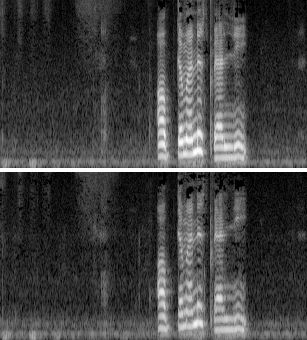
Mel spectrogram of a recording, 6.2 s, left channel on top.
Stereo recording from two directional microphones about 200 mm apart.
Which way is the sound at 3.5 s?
50° left (ahead or behind).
